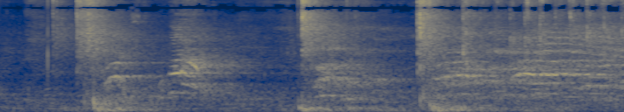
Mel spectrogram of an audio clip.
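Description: Kendo fencers' kiai: loud, drawn-out yells, with sharp thuds of stamping feet and bamboo shinai strikes on a wooden floor about a second in, at three seconds and just after four seconds, ringing in a large hall.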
